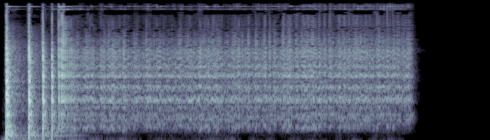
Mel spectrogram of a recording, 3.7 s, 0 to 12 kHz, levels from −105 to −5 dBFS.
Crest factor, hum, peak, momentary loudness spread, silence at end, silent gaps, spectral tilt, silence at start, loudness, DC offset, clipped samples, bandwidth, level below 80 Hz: 24 dB; none; -6 dBFS; 12 LU; 0.6 s; none; -1.5 dB/octave; 0.05 s; -27 LUFS; under 0.1%; under 0.1%; 11.5 kHz; -52 dBFS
